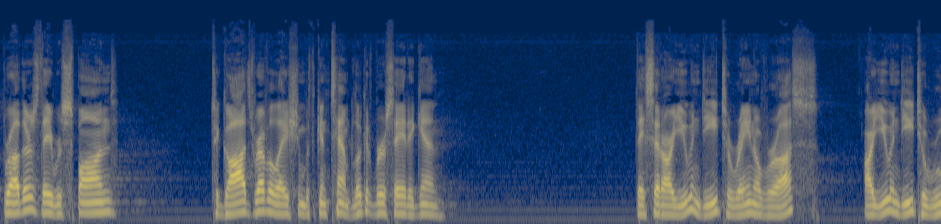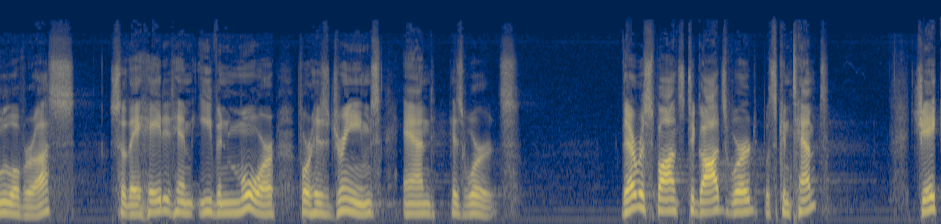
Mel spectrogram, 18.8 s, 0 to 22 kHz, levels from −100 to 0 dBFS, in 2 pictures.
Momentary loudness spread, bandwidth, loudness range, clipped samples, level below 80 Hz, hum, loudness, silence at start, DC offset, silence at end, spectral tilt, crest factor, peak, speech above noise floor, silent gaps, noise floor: 12 LU; 14 kHz; 8 LU; under 0.1%; -68 dBFS; none; -25 LUFS; 0.05 s; under 0.1%; 0.05 s; -5.5 dB/octave; 22 dB; -4 dBFS; 43 dB; none; -68 dBFS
